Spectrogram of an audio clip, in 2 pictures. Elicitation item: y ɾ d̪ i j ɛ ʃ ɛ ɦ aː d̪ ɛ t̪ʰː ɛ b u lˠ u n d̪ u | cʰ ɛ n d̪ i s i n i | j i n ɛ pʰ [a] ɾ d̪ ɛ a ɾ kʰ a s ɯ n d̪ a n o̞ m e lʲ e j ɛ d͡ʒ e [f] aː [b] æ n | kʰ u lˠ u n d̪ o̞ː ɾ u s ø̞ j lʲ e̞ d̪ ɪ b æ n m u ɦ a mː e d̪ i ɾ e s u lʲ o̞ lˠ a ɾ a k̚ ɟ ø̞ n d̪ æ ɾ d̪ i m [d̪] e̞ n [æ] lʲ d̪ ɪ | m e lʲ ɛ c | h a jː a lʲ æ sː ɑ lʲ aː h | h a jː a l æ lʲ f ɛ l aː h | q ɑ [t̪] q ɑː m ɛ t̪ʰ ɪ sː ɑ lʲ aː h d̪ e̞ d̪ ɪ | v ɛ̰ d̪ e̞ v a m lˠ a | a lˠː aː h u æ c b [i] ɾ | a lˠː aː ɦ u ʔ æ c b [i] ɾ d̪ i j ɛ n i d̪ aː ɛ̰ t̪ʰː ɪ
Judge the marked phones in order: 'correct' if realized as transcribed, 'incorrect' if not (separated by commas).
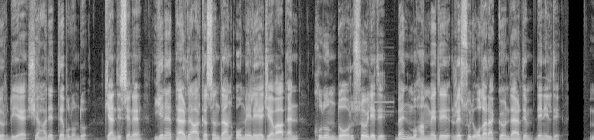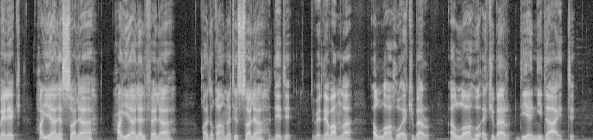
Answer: incorrect, incorrect, correct, correct, incorrect, incorrect, incorrect, incorrect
